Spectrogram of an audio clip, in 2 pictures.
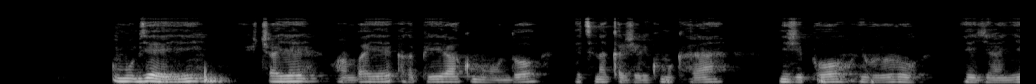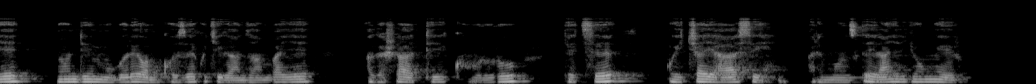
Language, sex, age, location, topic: Kinyarwanda, male, 25-35, Huye, health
